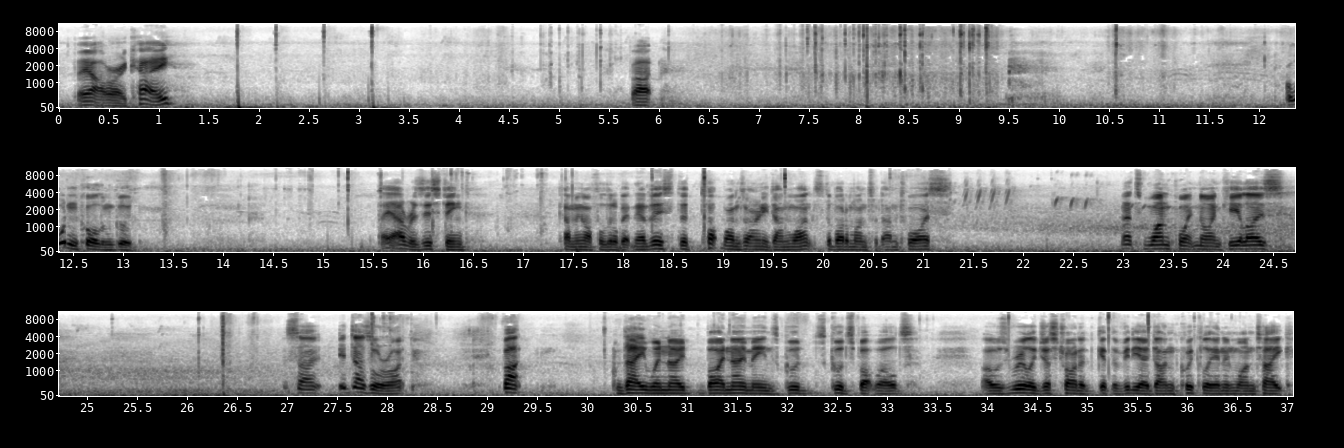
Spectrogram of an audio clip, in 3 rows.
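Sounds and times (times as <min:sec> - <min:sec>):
low road noise rumble: 0:00.0 - 0:37.0
faint clicks: 0:13.4 - 0:17.6
spot welds snapping and crackling: 0:30.9 - 0:36.7.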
